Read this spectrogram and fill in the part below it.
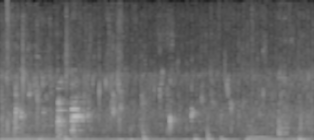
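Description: Onions frying in about a cup of oil until brown, a loud close sizzle with repeated stirring clatters and scrapes of a spoon against the pan, no talking.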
